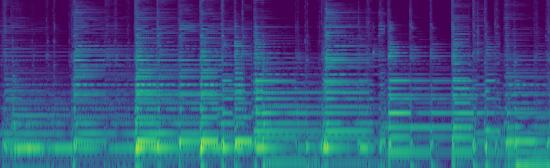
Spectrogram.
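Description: Acoustic guitar strummed through a chord progression, a strong stroke every second or so with lighter strokes between, the chords ringing on between them.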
